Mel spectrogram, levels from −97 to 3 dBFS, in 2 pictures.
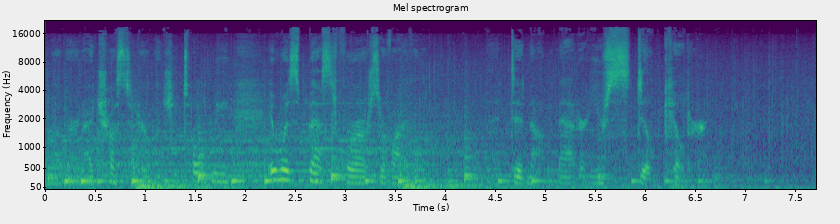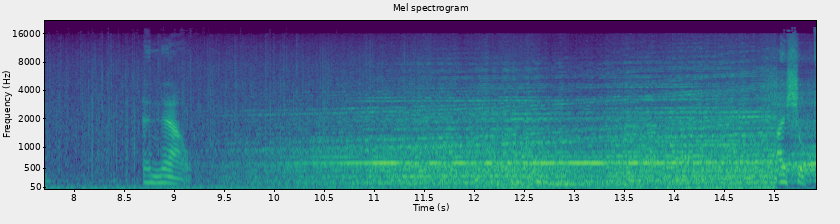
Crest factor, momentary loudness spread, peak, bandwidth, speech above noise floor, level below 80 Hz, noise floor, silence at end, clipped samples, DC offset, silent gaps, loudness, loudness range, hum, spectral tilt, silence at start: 14 dB; 21 LU; -12 dBFS; 19 kHz; 20 dB; -40 dBFS; -47 dBFS; 0 s; under 0.1%; under 0.1%; none; -27 LUFS; 12 LU; none; -4.5 dB/octave; 0 s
